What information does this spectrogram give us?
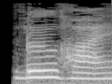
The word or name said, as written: boohai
